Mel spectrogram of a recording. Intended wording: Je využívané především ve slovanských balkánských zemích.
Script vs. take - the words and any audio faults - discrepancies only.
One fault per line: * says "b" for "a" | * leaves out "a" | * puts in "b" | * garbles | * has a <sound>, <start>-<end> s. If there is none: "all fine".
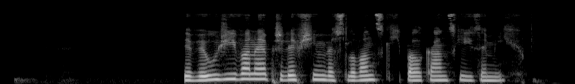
all fine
